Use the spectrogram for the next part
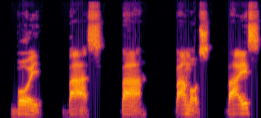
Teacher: And remember that in Latin America, we don't really pronounce the V sound, not even the B sound. The B in Latin America is more relaxed.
